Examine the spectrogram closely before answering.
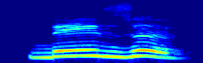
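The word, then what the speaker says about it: des œufs: F-nya nggak dibaca ya, sampai deze doang. Kalau satu telur aja, satu butir telur bilangnya ang neuf. Ada F-nya di belakang. Ang neuf. Siapa? Jawabannya deze ya, pada milihnya ya.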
